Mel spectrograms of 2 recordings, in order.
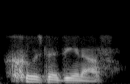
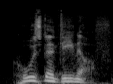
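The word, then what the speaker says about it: Khusnutdinov: You just don't pronounce the K. It's like Khuznadinov. – Khuznadinov.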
